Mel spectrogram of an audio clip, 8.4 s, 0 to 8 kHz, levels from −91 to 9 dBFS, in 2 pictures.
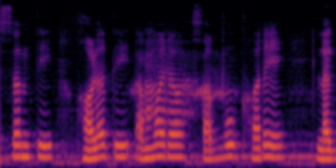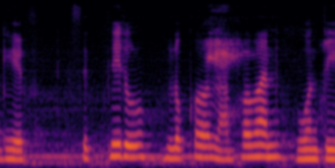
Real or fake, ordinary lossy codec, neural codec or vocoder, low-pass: fake; none; autoencoder, 48 kHz, 32 numbers a frame, DAC-VAE, trained on Japanese speech; 7.2 kHz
